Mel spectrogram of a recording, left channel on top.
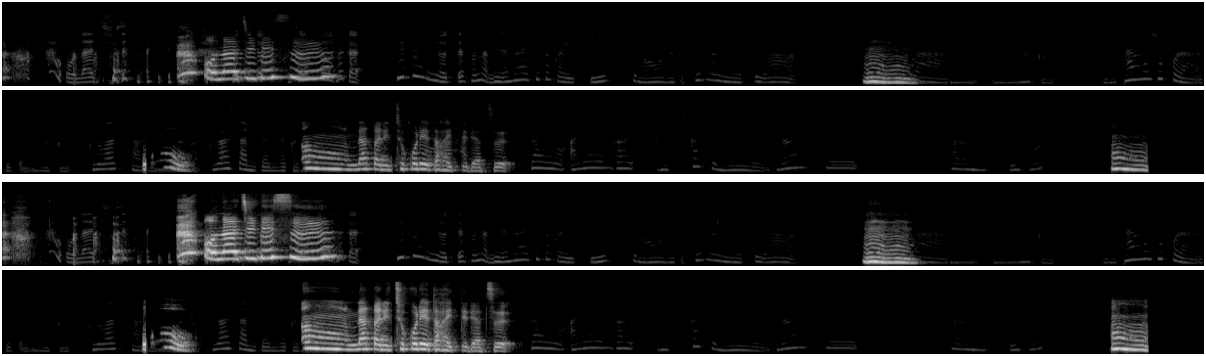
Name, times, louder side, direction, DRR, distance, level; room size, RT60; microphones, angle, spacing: voice 1, 0.0-2.7 3.0-3.6 3.9-10.5 11.0-15.4 16.1-20.6 21.5-22.5, left 1 dB, 15° left, 4.5 m, -55 dB
voice 2, 1.7-3.3 8.6-9.2 13.6-13.9 15.0-17.1 23.1-23.5, right 9 dB, 75° right, 0.3 m, -21 dB
head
